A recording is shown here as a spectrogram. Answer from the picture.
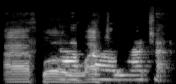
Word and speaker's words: Appalachia: Appalachia.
